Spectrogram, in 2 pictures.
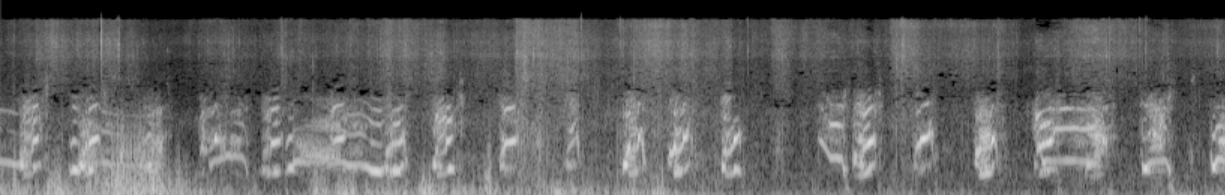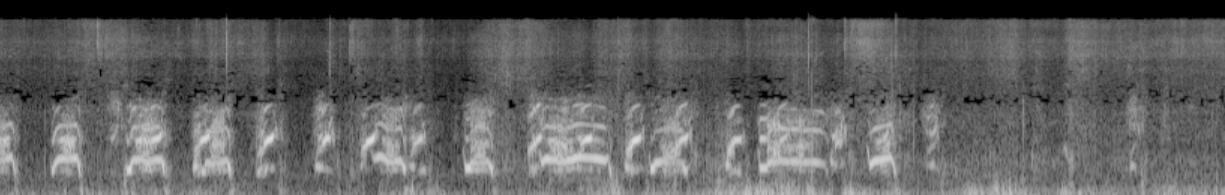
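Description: Beagle hounds baying while trailing scent through brush, a quick string of short bays at about two a second that stops near the end. Wind rumbles on the microphone at the start and end.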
